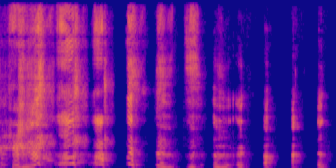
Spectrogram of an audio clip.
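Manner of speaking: long high laugh trailing down. Real, not acted. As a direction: laugh it out, falling away. Laughs at sewer joke.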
